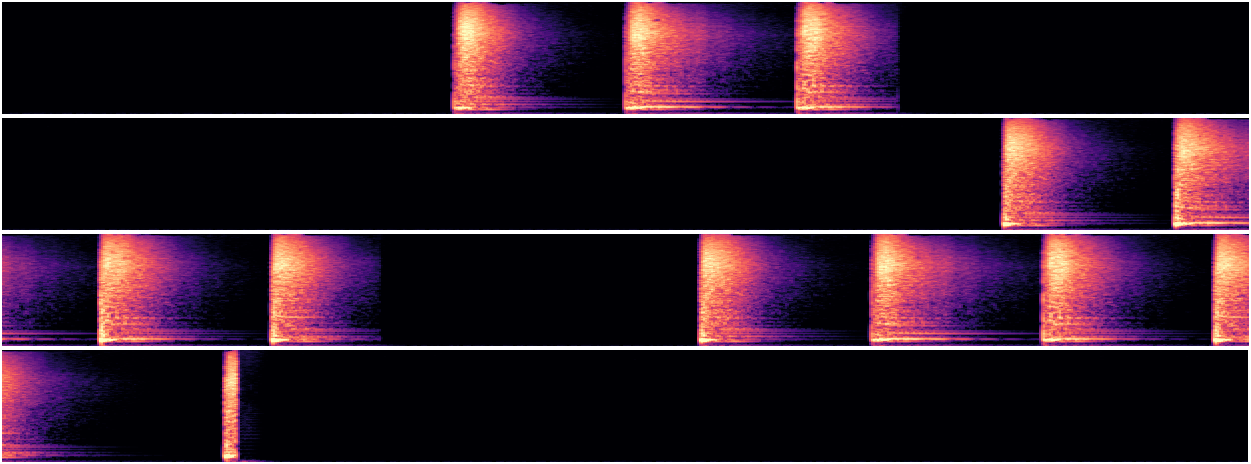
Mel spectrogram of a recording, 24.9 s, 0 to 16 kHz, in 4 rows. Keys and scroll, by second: 1.9 space, 4.5 space, 10.9 space, 14.4 space, 15.6 space, 19.9 space.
